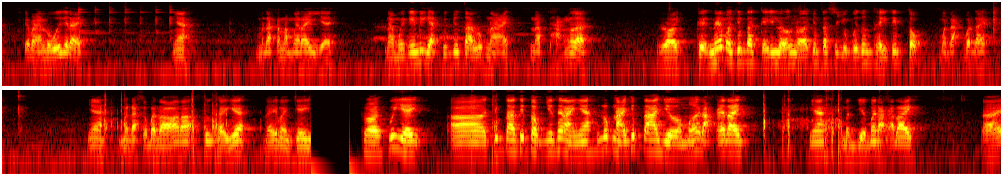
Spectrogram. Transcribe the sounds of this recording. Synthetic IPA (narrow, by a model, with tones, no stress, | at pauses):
kaː˨˦˥k̚ɓaː˧˨nlu˨˦əjkaː˨˦ɗə˧j | ɲaː˧ | mi˨˩nɗa˨˩k̚ːə˧na˨˩məː˧˩ɗə˧jɲɨ˨˧˩ə̰˧˨j | na˨˩mka˨˦kːmi˨˦ɣa˨˩j̚ku˧˩t͡ɕʊ˦ŋ͡mt̪aː˧lʊ˦˥k͡p̚na̰˧˩jna˨˩m̚t̪ʰa˧˩˦ŋləː˨˩n | zo˨˩jkne˨˦wmaː˨˩t͡ɕʊ˨˦ŋ͡mt̪aː˧ki˧˩lɨ̰˧˥əŋnɨ̰˧˥ət͡ɕʊ˦ŋ͡mt̪aː˧sɛ̰˧˥zŋ͡mkiː˧˦t̪ɨ˨˦t̪ʰi˧˦t̪i˦˥əp̚t̪ʊ˨˩k͡p̚mï˨˩nɗa˨˩t̚ɓe˧nɗə˧j | ɲaː˧mi˨˩nɗa˨˩kːaː˨˦jɓe˧nɗɔ˨˦ɗɔ˨˦t̪ɨ˨˦ək̚t̪ʰi˧˩ʔaː˨˦ɗe˧˩maː˨˩t͡ɕi˧ | zo˨˩jkwi˨˦vḭ˧˨ | ʔəː˨˩t͡ɕʊ˨˦ŋ͡mt̪a˧t̪i˦˥əp̚t̪ʊ˨˩k͡p̚ɲɨ˧t̪ʰe˨˦na˨˩jɲaː˧lʊ˦˥k͡p̚na̰˧˩jt͡ɕʊ˨˦ŋ͡mt̪aː˧zɨ˨˩əməː˨˦jɗa˨˩t̚ʔəː˧˦ɗə˧jɲaː˧mï˨˩ŋ̟zɨ˨˩məː˨˦jɗa˨˩ʔəː˧˦ɗə˧j | ɗaː˧˨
